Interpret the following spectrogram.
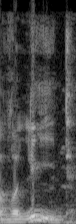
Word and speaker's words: valid: On ne dit pas valide, on dit valid. Valid. L'accent est sur le va.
